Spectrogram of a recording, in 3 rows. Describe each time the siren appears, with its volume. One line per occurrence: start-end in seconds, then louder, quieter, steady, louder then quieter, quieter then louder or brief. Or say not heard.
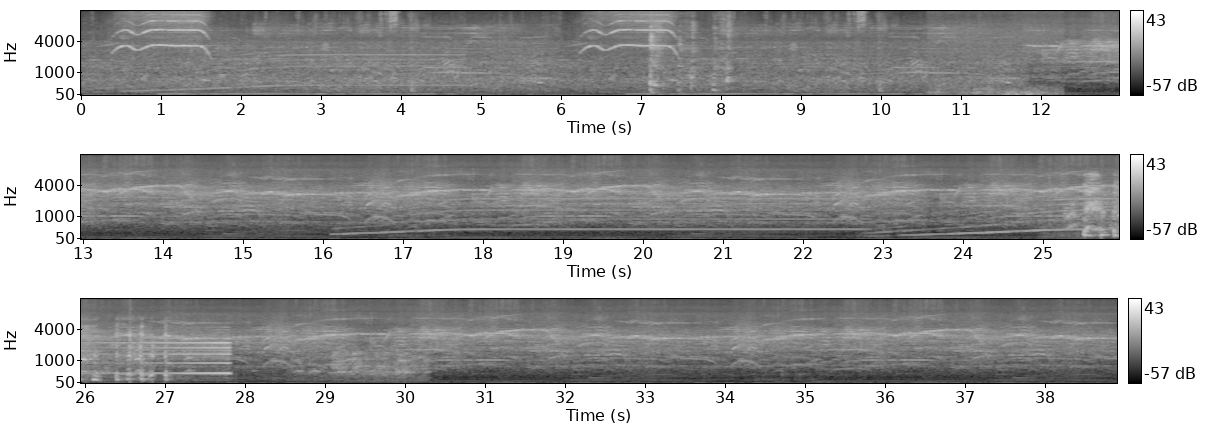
0.0-4.8 steady
16.1-27.9 louder.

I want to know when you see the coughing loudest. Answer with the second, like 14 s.
26 s.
